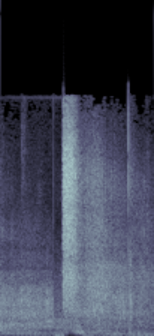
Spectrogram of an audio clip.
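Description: A rocket launcher fires with a loud, sharp blast close by.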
